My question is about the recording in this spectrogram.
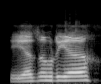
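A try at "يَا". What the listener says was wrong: ইয়া জবর না, ইয়া গয়েন জবর ইয়াও, ইয়া গয়েন জবর ইয়াও।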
